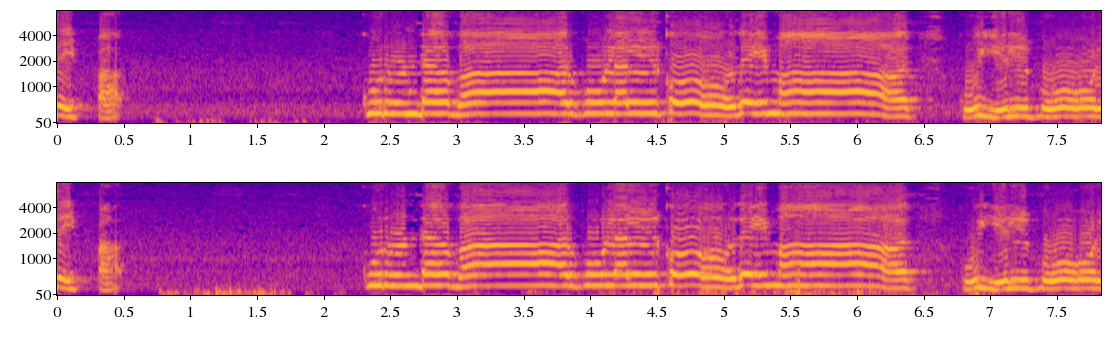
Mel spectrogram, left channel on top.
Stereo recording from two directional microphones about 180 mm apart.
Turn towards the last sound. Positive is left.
turn(degrees=15)  # may be behind; listen again after turning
